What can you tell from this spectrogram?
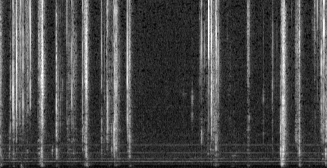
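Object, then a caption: Crunchy bubbly slime cut with a plastic knife. The edge of a yellow plastic knife presses quickly and repeatedly into a sheet of teal, bubbly, crunchy slime, chopping lines into it. Each press gives a short, sharp, bright crackle of popping bubbles, spaced unevenly with quiet gaps between bursts, over a faint steady mid-pitched hum.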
